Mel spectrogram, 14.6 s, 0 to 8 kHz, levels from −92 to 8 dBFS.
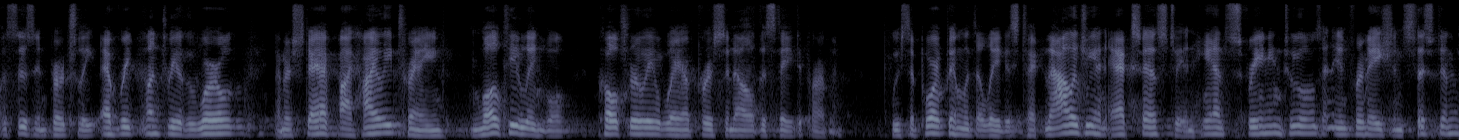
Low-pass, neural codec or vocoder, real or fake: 7.2 kHz; codec, 16 kHz, 1 kbps, FreqCodec, larger model; fake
